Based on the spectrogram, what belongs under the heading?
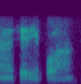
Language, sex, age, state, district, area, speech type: Tamil, male, 18-30, Tamil Nadu, Tiruppur, rural, conversation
